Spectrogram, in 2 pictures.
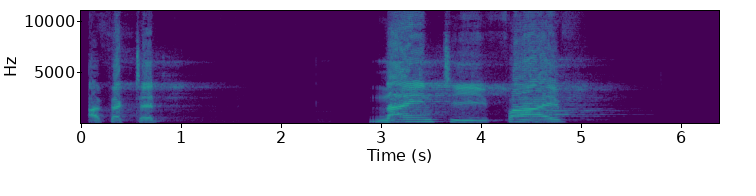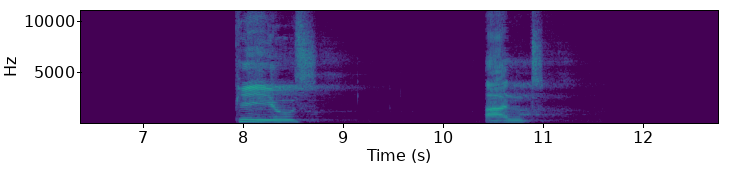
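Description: A man speaks loudly and with force into a microphone in a large echoing hall.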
